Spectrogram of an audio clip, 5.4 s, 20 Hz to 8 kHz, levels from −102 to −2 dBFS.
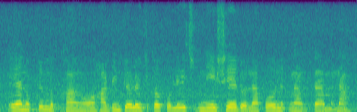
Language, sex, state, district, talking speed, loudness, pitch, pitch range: Garo, female, Meghalaya, West Garo Hills, 135 wpm, -15 LUFS, 190 Hz, 175-200 Hz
